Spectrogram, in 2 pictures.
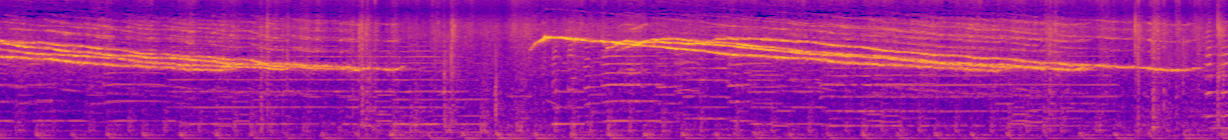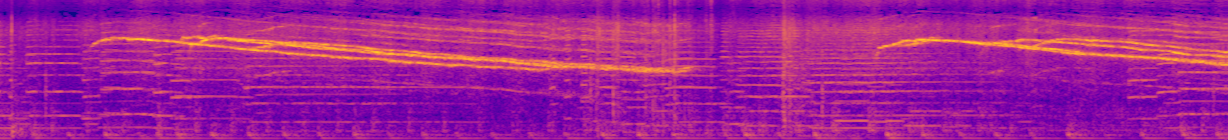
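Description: Music playing while a pyrotechnic castillo burns. Bundles of high whistles from the fireworks each fall slowly in pitch over about seven seconds and start again about every ten seconds.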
